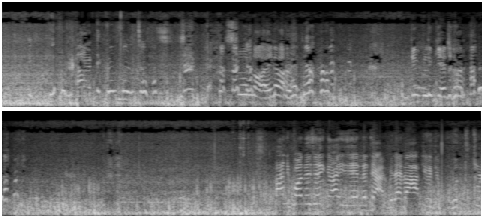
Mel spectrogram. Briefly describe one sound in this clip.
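Young women talk and laugh loudly close by.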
